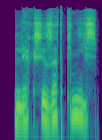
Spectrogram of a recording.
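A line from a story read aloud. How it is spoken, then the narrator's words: Whisper. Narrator (Russian): прошептал Тим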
